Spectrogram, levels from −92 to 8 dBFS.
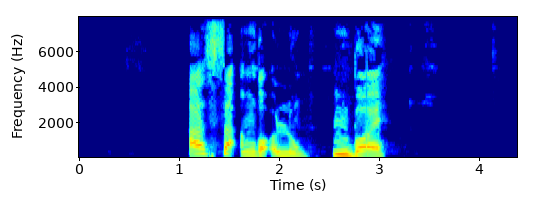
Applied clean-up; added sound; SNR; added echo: none; none; none; none.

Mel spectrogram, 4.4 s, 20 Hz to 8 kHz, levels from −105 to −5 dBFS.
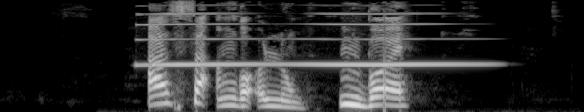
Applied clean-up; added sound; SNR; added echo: none; Wind instrument, woodwind instrument; 7 dB; none.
